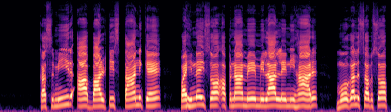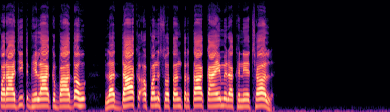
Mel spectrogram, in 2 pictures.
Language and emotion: Maithili, neutral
